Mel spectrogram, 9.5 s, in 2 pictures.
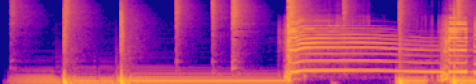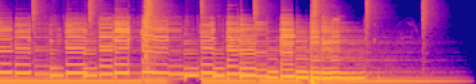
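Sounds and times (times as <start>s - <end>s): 
guitar lick: 2.8s - 9.4s.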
